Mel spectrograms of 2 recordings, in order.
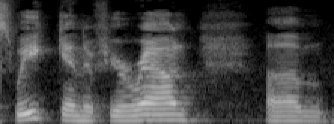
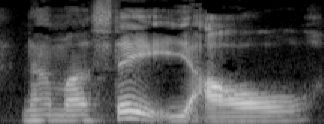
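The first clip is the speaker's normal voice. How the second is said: slow Southern drawl, y'all drawn out. Demonstrating how to say a phrase: southern drawl. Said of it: "it's like do the southern drawl".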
